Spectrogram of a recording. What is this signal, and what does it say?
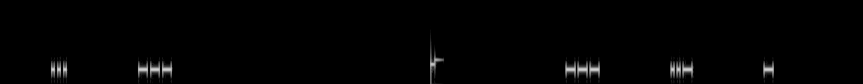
Morse code, heard as a keyed tone, about 40 wpm, spaced as for 11 wpm, 700 Hz. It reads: SO OUT
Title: 8x Character Spacing - Top 100 Words - 40wpm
